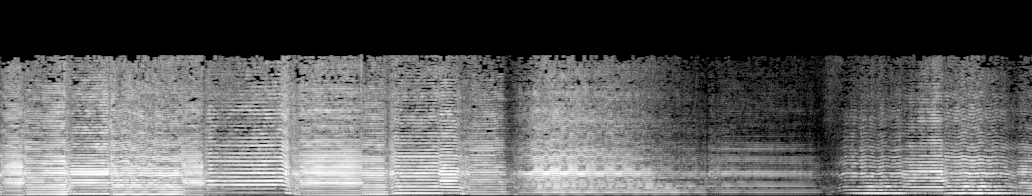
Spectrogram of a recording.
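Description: Cello playing a slow solo melody of long held notes joined by sliding glides between pitches. It grows quieter past the middle and swells again near the end.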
